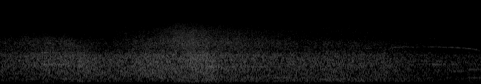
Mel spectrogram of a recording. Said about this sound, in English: There are noises, the sigh and drag of gentle waves, the call of seagulls.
